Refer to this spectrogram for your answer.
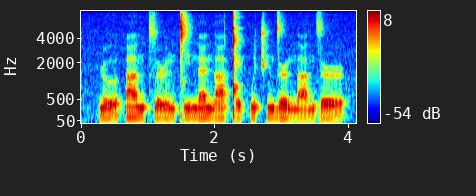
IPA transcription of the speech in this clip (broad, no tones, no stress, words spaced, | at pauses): ɳʊ | an t͡sʊɭə̃nǀinæn a ǃekʷət͡ʃ ndə˞ nanzə˞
